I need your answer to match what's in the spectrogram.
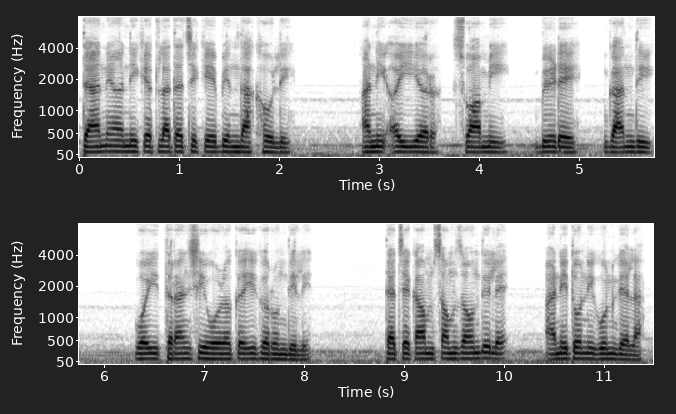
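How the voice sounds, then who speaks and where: A man narrating a horror story in a steady, measured reading. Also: medium pitch, faint music behind.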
